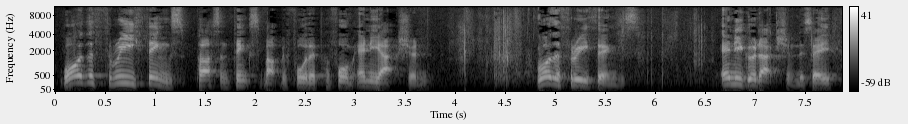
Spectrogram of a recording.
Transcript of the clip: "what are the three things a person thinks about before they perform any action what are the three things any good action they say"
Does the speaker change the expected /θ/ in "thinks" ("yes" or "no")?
no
